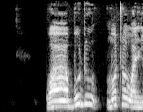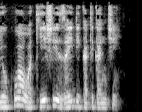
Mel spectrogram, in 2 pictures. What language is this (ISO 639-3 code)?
swa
